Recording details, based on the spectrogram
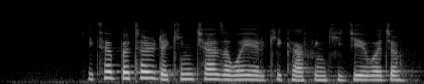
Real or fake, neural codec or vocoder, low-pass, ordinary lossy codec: real; none; 7.2 kHz; none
